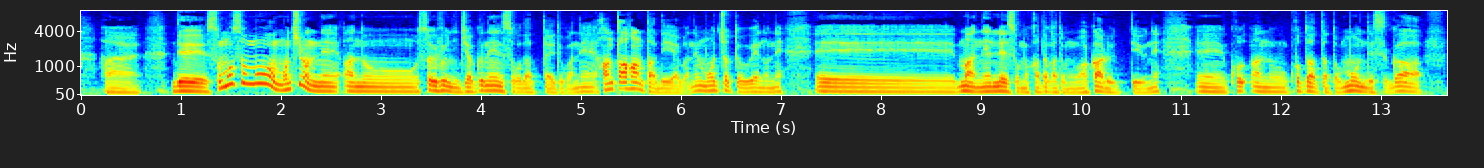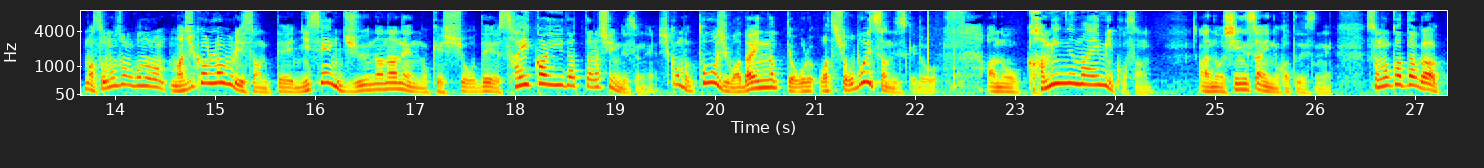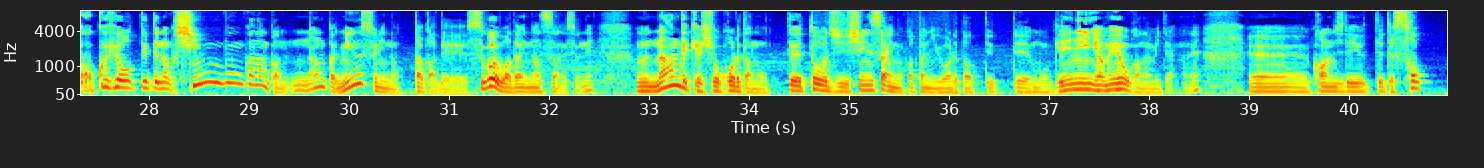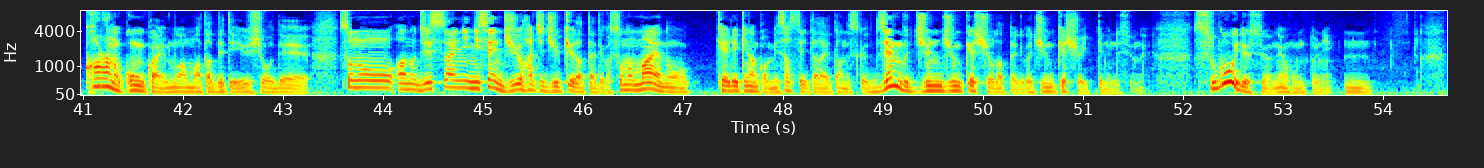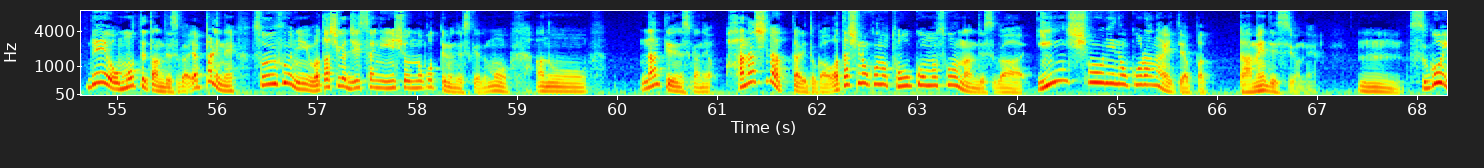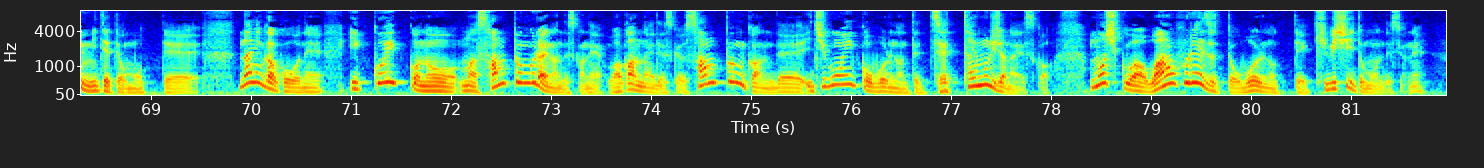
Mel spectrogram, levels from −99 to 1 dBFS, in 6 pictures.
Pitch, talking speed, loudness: 120 Hz, 400 characters per minute, -21 LUFS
